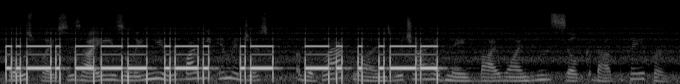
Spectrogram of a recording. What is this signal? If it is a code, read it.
Morse code, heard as a keyed tone, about 23 wpm, 760 Hz, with speech in English. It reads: FOR A NEW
